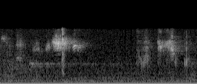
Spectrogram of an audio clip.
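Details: A budgerigar watching outside gives short, scratchy chirps and squawks in two brief bursts.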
